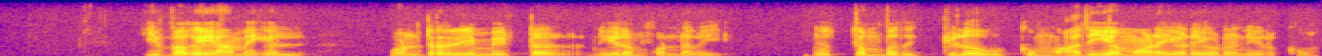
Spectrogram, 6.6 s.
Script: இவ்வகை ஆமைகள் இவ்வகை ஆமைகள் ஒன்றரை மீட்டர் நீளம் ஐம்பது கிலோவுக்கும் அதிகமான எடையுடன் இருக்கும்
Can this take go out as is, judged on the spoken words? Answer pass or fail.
fail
